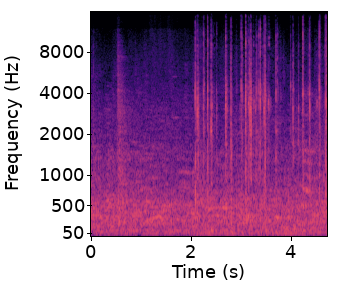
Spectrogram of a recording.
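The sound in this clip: Rapid keyboard typing by an operator logging a customer's feedback after a payment call: many quick, crisp keystroke clicks begin about halfway through and continue to the end, over a steady background hiss.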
